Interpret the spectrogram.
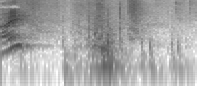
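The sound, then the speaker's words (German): A door swings shut: a brief high creak, then a solid thud as it closes, with some voices murmuring around it. “Tür zu.”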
